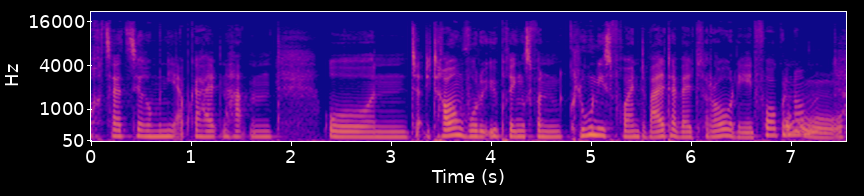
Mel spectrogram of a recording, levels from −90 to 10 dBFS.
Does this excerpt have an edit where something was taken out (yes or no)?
yes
